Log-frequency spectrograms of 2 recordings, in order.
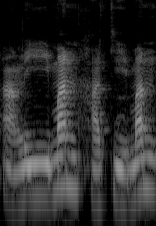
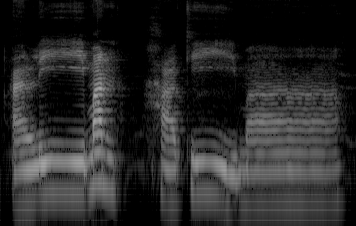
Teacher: Ini disebut sebagai mad iwad. Cara membacanya seperti tidak ada tanwin. Nah, jadi dibaca fathah biasa.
